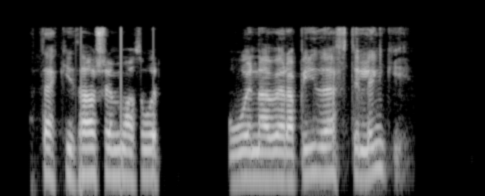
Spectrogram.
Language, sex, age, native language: Icelandic, male, 60-69, Icelandic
